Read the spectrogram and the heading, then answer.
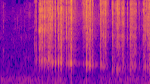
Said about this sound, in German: Es knuspert da hinten vorne. Knuspert jetzt ehrlich auch so laut, wenn ich. In meinem Kopf verstehe ich die fast nie, weil so laut bei Zwieback knuspert. Knuspert jetzt gegen aus auch so laut?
